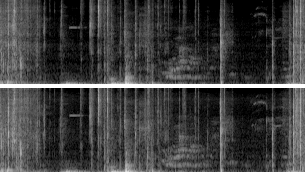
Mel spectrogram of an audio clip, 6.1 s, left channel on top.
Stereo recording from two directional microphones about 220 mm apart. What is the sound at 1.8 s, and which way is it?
Typing, 25° right (ahead or behind).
